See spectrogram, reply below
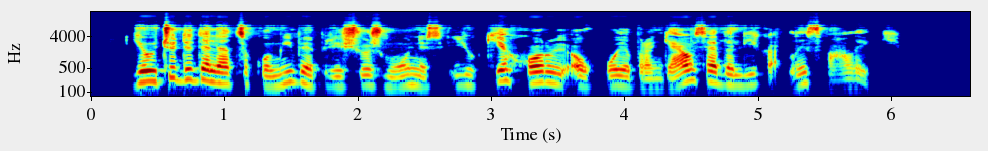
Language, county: Lithuanian, Marijampolė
